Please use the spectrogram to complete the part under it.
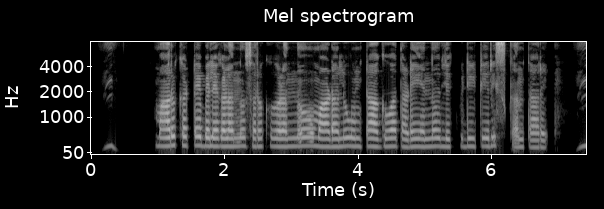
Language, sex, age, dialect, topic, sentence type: Kannada, female, 25-30, Mysore Kannada, banking, statement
